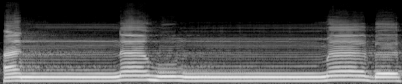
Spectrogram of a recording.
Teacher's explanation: Huruf ba berharokat sukun maka kita pantulkan atau kita qalqalahkan.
